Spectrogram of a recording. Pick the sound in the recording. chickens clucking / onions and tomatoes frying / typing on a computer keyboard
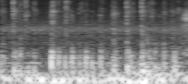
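typing on a computer keyboard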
